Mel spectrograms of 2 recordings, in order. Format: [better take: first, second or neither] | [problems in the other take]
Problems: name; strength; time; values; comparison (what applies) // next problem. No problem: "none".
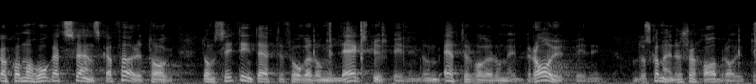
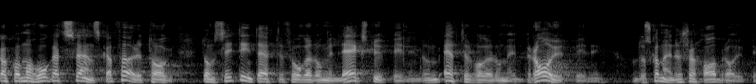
second | background sound (Car + Engine); 19 dB below the speech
